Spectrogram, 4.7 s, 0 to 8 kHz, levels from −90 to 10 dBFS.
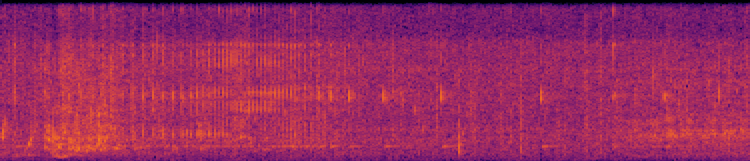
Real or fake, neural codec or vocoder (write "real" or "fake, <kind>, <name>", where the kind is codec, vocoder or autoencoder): real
